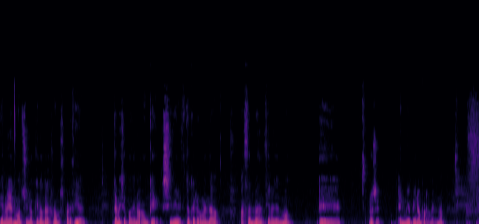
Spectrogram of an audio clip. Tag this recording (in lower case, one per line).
speech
